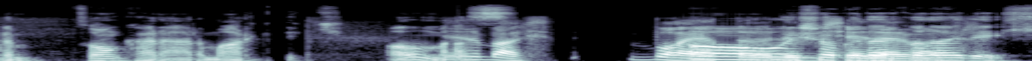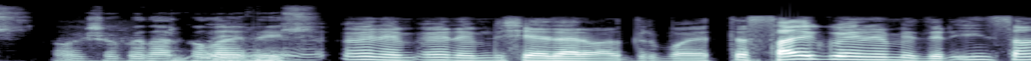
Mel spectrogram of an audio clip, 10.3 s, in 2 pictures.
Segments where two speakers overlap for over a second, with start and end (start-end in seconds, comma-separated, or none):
3.4-4.9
